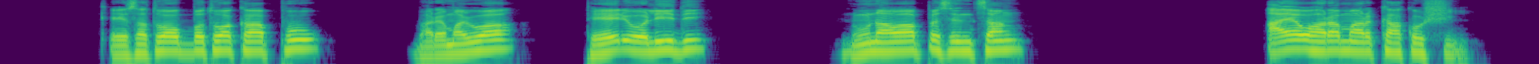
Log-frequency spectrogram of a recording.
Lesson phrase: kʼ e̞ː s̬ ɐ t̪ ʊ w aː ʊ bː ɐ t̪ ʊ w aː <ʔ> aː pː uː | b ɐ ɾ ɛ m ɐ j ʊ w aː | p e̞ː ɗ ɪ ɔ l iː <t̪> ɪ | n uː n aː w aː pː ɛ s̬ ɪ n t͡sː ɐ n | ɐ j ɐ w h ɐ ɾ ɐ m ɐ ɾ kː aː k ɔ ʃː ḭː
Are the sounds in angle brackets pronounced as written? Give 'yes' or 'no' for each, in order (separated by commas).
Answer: no, no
